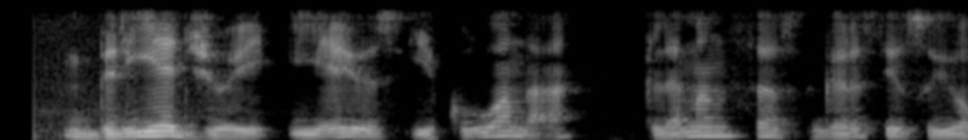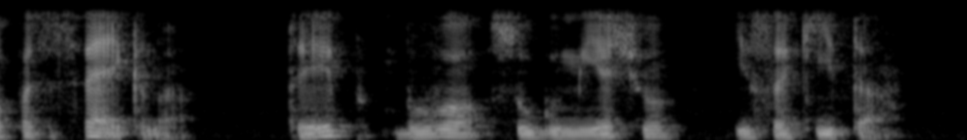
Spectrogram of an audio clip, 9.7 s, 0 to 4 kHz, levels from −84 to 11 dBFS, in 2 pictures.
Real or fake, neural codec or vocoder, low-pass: real; none; 3.6 kHz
